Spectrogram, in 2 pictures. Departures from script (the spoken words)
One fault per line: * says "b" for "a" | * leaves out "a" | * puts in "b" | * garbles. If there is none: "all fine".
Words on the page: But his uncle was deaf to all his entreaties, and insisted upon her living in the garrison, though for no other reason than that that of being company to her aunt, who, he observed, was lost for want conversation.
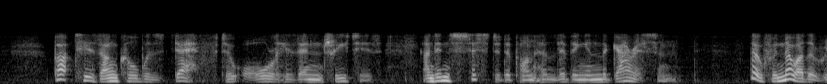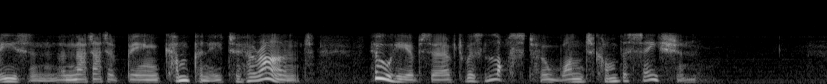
all fine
